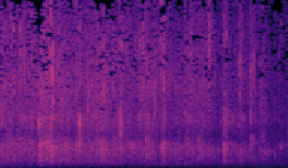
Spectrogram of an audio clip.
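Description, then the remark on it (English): An audience claps hands for God's grace during a sermon in steady, dense applause, many overlapping claps forming a continuous wash that holds at an even level throughout. “Come on, let's clap our hands for grace one more time before I go further.”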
